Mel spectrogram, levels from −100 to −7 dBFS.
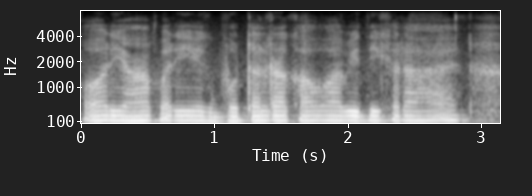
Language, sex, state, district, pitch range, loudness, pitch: Hindi, male, Jharkhand, Ranchi, 120-125 Hz, -13 LUFS, 120 Hz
